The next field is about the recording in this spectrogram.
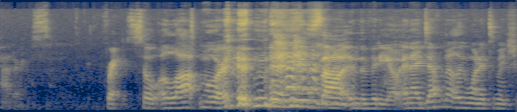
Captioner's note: laughing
